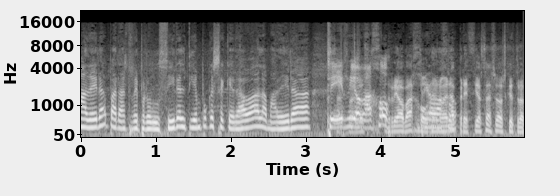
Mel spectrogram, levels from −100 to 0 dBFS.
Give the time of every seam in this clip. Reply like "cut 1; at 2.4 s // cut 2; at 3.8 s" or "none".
cut 1; at 3.3 s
